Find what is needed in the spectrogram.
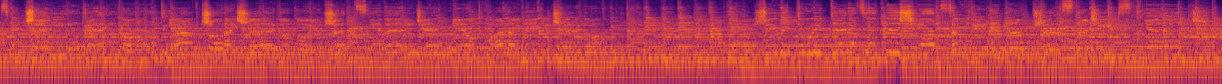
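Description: Acoustic guitar strummed steadily as a song accompaniment, sustained chords with regular strokes.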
